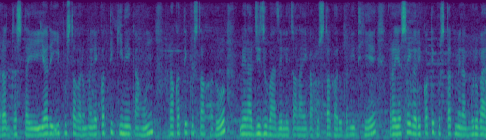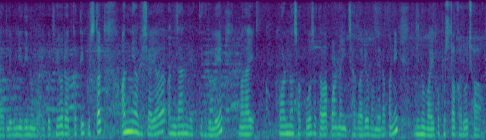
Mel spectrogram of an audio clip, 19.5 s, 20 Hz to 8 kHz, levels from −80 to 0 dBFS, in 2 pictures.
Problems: constant background noise, continuous background conversations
